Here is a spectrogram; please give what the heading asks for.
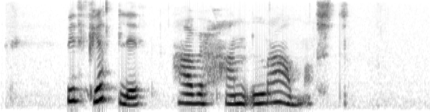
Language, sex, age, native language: Icelandic, female, 9, Icelandic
